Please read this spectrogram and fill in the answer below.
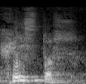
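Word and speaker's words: Χριστός: En griego significa, de hecho se pronuncia Christos, que significa ungido.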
